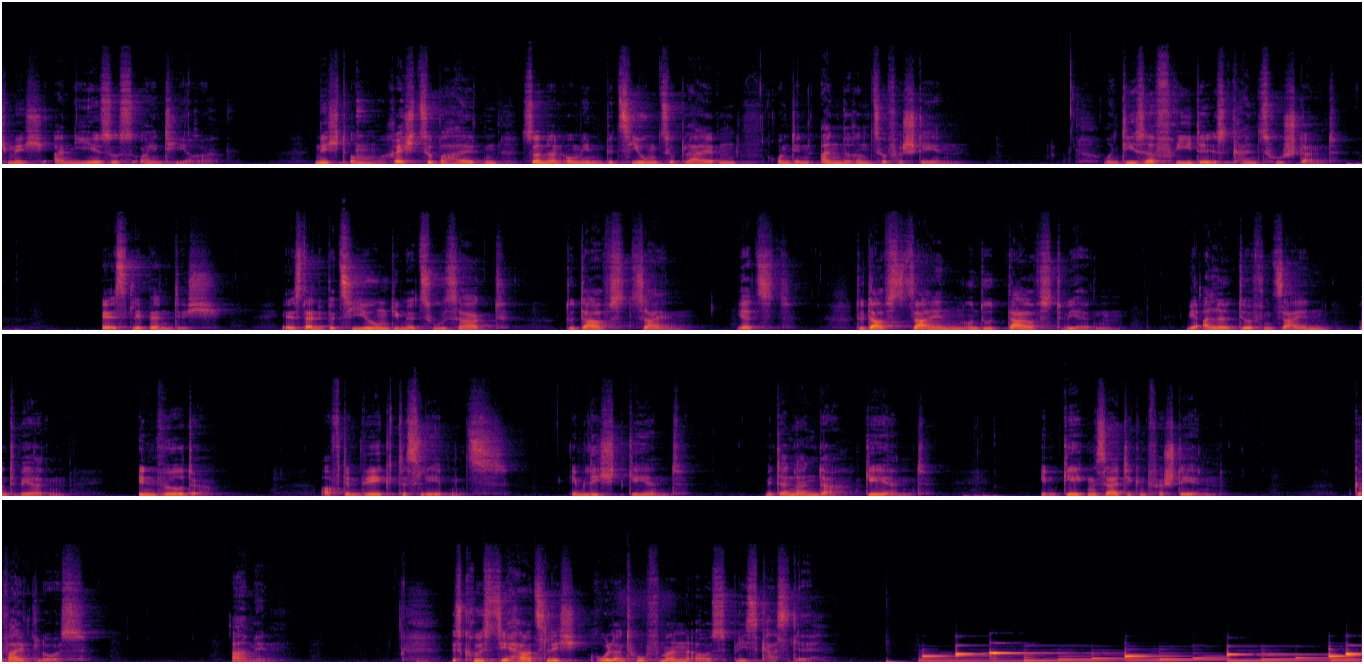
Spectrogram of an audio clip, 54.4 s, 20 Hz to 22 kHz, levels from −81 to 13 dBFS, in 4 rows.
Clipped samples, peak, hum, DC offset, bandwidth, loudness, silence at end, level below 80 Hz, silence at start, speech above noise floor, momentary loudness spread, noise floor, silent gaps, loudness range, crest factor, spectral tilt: under 0.1%; -2 dBFS; none; under 0.1%; 16.5 kHz; -26 LUFS; 0 s; -54 dBFS; 0 s; 33 dB; 16 LU; -60 dBFS; none; 8 LU; 26 dB; -4 dB/octave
